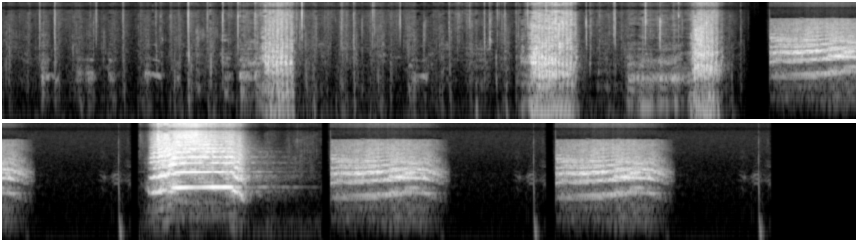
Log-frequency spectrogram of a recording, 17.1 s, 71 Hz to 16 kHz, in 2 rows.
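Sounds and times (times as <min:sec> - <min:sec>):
hoof clicks: 0:00.0 - 0:07.4
horse call: 0:10.0 - 0:13.0, 0:14.1 - 0:15.3.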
